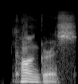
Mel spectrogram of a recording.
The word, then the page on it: congress: American English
